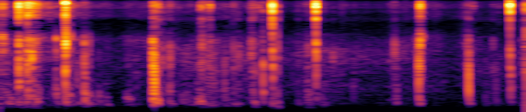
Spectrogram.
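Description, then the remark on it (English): A phone falls off and clatters against a hard surface, a quick series of sharp knocks and rattles, moderately loud, with no one speaking. “I'm sorry if you heard that my phone fell off.”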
